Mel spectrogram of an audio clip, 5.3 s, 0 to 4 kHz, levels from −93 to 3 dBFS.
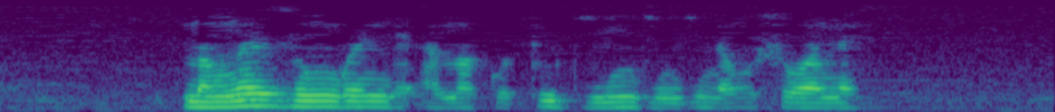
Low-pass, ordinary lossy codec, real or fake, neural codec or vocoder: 3.6 kHz; MP3, 16 kbps; real; none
